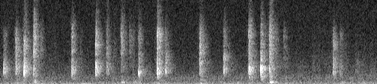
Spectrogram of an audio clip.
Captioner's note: keyboard clicking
